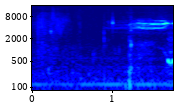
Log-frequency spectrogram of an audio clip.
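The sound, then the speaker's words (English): A dog whimpers quietly, a thin high-pitched whine rising near the end and trailing off, faint, over a low steady background hum. “Dog. What do you want, Pooch?”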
